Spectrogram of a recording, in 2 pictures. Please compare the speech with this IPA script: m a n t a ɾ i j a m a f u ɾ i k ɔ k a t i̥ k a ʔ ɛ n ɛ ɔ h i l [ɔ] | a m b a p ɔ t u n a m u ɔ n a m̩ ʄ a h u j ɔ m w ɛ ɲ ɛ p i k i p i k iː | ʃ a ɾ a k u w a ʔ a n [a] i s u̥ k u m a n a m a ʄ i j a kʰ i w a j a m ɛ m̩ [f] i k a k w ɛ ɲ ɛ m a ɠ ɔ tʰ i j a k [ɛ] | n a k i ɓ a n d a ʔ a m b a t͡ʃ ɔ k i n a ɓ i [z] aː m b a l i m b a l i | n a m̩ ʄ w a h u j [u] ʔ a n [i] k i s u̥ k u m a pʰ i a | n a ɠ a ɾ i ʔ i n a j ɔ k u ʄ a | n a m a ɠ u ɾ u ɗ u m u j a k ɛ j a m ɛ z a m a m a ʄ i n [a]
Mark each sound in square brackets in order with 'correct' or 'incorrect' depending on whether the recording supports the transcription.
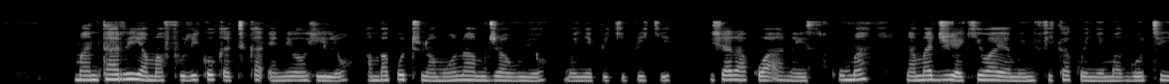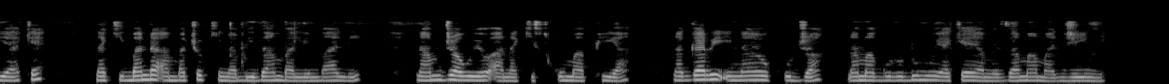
correct, correct, correct, correct, incorrect, incorrect, incorrect, incorrect

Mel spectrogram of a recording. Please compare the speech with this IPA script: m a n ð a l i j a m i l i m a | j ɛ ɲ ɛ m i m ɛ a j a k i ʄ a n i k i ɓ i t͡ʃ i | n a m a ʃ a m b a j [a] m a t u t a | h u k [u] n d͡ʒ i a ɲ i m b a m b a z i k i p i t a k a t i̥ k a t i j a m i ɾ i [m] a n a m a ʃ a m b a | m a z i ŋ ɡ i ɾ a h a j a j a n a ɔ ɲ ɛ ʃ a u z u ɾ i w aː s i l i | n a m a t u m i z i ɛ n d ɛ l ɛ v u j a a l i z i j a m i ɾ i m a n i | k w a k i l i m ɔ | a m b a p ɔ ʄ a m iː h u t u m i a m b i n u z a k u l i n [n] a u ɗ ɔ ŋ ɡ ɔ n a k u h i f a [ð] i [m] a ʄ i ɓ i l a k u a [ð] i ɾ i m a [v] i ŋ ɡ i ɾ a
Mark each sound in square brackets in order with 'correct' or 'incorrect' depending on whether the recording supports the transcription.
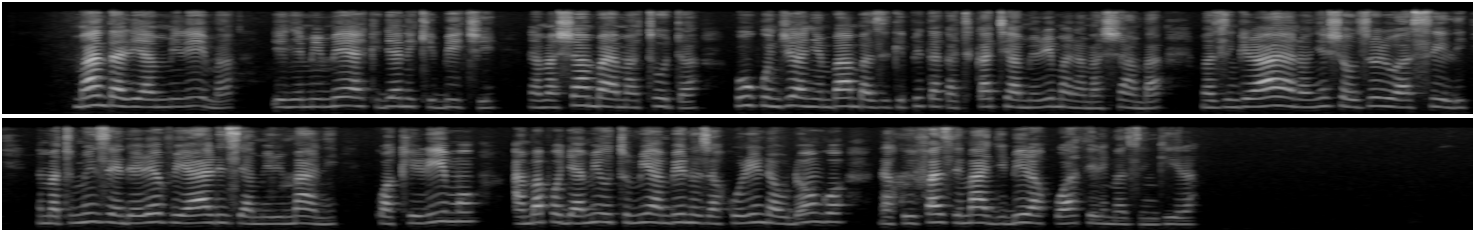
correct, correct, correct, incorrect, incorrect, correct, incorrect, incorrect

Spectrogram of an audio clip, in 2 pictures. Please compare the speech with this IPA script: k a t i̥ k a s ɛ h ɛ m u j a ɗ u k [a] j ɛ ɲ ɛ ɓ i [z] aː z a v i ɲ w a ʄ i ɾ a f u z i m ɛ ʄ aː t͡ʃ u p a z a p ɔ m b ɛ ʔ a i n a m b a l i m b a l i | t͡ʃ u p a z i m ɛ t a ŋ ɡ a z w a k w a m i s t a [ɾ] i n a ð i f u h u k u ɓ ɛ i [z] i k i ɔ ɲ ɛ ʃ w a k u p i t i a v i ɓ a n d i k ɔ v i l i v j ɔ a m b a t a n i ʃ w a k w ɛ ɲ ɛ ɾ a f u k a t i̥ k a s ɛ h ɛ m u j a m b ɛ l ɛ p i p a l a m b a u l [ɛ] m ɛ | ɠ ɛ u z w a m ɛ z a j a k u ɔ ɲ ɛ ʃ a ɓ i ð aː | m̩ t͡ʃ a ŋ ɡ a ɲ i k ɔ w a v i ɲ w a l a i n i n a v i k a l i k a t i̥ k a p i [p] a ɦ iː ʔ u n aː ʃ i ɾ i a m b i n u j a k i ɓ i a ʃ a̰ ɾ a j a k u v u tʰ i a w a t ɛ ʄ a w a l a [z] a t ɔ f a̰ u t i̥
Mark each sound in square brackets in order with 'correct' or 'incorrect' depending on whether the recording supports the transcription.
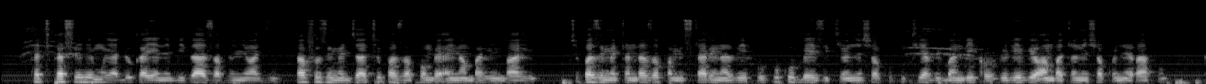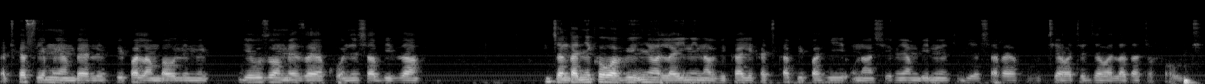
correct, incorrect, correct, correct, incorrect, correct, incorrect

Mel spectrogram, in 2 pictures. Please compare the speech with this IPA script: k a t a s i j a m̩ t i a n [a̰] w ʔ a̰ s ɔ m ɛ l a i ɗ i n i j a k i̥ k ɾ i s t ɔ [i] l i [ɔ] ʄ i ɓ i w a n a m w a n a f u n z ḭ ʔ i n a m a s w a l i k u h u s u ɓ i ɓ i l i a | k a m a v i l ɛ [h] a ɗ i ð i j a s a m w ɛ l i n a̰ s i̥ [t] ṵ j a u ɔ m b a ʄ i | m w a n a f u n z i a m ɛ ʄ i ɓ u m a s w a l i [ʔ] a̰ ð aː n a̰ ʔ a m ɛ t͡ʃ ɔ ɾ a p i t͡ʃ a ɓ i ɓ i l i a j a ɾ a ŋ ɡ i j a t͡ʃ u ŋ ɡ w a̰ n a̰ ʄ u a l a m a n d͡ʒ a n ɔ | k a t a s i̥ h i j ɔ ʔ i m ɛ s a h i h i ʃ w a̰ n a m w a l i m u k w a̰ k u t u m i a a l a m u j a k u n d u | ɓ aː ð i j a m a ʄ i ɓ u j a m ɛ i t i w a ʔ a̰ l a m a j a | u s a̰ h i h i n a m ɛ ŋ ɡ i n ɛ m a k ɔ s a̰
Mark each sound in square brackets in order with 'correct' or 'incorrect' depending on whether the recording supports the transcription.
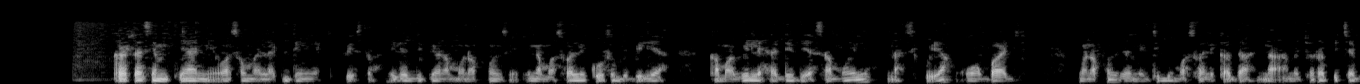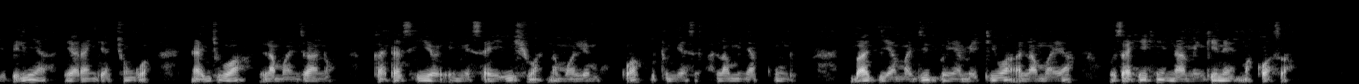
incorrect, correct, correct, correct, incorrect, incorrect

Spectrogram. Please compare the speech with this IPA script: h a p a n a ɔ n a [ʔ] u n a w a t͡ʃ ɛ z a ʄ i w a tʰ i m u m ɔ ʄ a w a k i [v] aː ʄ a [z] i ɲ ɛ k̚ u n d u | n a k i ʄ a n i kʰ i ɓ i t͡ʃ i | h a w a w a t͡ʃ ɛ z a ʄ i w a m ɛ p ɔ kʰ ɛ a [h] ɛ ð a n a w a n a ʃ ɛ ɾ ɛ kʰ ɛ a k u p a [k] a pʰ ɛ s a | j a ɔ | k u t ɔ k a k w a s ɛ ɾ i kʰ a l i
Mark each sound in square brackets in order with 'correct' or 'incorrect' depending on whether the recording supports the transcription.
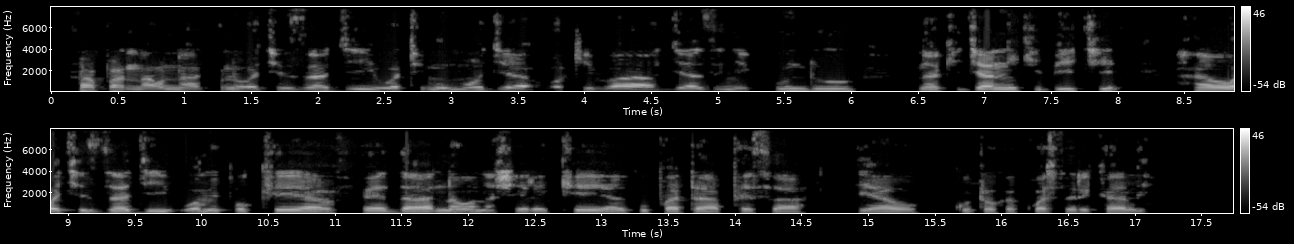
incorrect, correct, correct, incorrect, incorrect

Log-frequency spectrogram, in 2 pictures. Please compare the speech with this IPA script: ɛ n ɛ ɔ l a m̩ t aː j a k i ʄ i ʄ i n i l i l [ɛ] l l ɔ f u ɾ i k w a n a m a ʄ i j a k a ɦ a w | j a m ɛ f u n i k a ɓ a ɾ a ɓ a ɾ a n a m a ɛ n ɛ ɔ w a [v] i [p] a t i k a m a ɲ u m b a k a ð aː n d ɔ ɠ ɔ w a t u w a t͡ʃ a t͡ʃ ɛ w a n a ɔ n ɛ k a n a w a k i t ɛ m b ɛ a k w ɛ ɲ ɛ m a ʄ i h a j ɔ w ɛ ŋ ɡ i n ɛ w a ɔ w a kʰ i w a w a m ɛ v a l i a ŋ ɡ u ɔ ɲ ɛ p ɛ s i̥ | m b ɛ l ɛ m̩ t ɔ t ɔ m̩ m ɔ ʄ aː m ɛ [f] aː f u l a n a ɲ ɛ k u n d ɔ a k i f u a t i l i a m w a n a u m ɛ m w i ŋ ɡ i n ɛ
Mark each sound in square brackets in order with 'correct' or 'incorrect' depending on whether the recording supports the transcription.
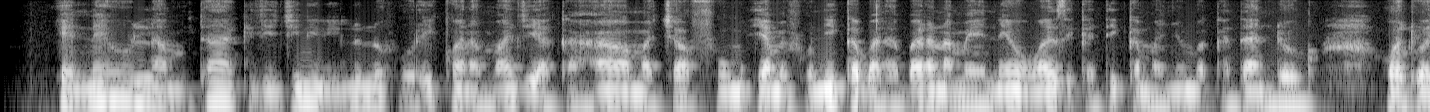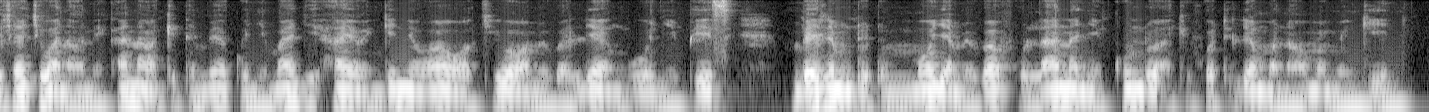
incorrect, incorrect, incorrect, incorrect

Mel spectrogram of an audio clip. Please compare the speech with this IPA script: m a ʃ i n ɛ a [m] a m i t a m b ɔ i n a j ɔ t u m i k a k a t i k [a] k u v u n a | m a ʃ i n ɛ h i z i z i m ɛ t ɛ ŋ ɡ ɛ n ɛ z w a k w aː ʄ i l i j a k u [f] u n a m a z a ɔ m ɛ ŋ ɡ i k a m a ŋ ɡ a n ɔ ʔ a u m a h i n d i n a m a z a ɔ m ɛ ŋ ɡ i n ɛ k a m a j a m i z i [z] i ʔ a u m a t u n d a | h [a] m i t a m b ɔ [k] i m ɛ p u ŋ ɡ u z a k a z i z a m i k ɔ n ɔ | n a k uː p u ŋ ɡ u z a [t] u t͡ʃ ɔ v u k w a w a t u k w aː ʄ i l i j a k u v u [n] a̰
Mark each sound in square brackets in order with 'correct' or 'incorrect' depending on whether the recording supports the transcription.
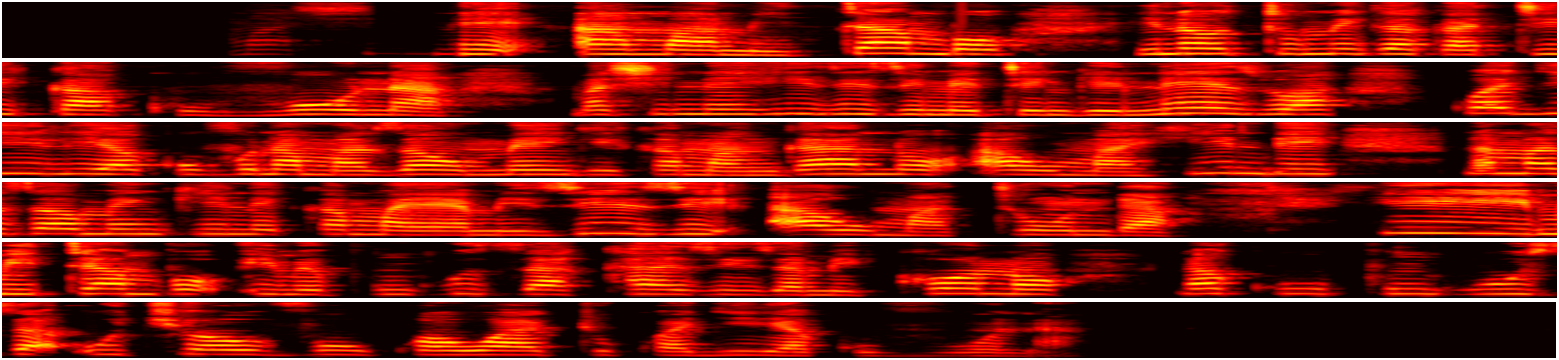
correct, correct, incorrect, correct, incorrect, incorrect, incorrect, correct

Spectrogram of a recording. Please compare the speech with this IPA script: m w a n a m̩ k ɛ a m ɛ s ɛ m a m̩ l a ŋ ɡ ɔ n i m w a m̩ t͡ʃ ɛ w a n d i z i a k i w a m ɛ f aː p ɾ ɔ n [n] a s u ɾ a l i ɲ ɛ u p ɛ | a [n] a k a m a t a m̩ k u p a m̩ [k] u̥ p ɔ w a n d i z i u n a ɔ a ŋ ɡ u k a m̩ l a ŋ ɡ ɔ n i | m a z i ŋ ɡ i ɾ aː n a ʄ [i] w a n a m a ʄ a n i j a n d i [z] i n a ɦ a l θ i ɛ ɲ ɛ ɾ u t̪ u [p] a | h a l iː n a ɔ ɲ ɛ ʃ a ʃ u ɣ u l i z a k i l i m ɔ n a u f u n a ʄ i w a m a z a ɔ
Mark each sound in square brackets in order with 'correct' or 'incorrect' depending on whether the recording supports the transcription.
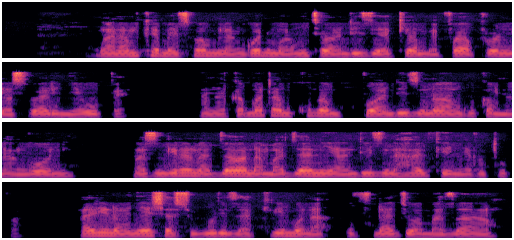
correct, correct, correct, incorrect, correct, correct

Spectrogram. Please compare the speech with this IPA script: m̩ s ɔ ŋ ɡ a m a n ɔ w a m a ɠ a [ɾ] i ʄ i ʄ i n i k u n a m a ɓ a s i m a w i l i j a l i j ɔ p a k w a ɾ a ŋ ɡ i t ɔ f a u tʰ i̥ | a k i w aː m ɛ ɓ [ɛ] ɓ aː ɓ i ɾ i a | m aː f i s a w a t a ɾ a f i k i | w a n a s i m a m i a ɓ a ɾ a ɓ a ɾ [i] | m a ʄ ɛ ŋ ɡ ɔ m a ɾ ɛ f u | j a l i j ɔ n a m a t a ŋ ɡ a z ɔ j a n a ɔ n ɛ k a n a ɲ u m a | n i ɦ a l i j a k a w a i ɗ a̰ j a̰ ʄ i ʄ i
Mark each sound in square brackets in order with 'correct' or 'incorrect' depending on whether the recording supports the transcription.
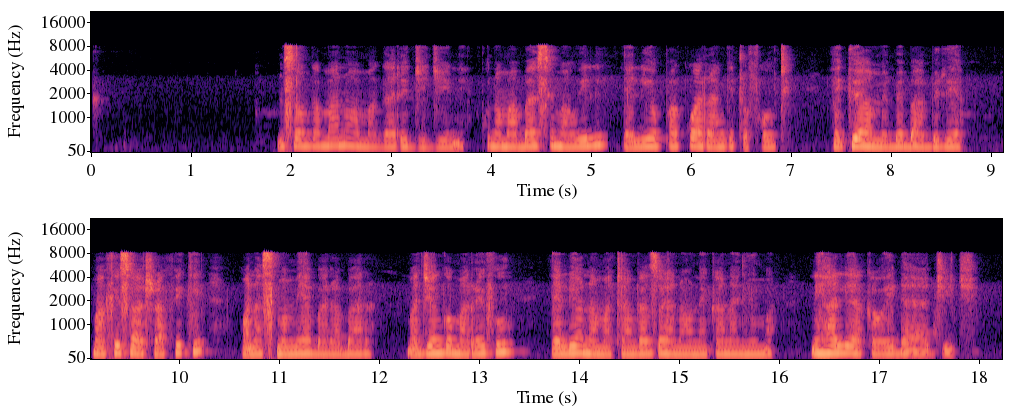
correct, correct, incorrect

